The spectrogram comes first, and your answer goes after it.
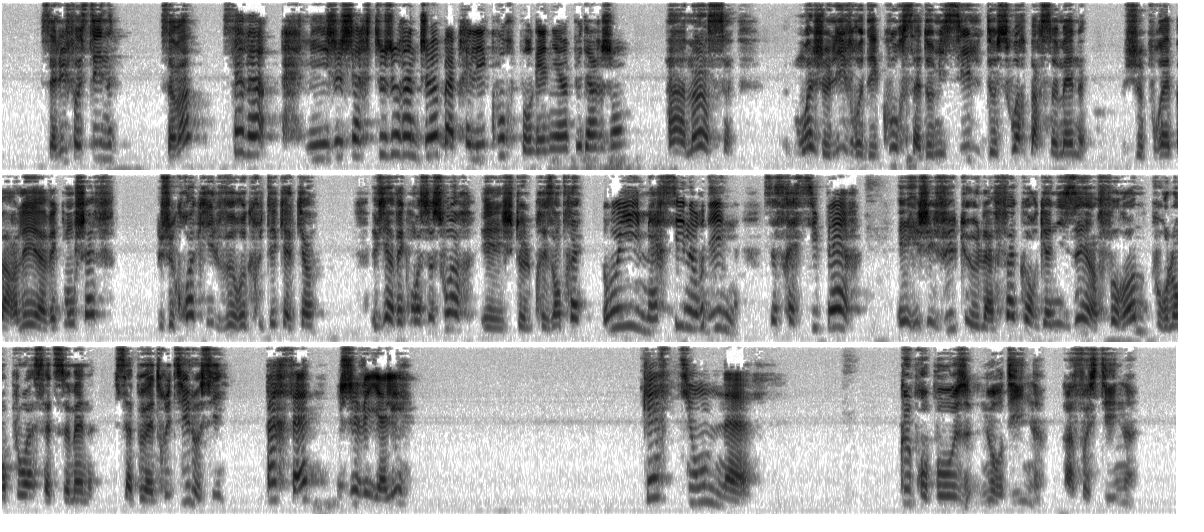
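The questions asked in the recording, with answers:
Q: Que propose Nourdine à Faustine?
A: De venir avec lui ce soir pour la présenter à son chef, qui veut recruter quelqu'un.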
